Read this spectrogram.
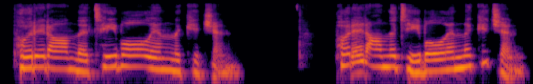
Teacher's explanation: Now that final L links over to the beginning vowel.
